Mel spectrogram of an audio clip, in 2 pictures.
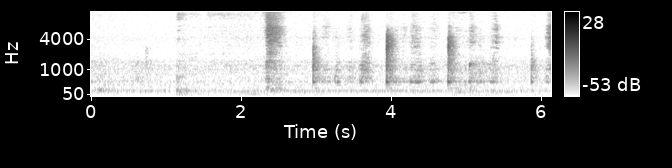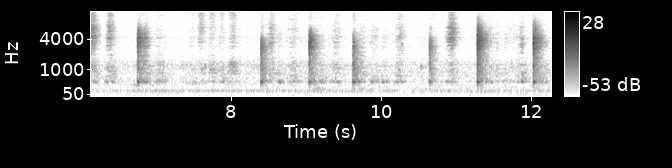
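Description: Chalk or marker writes questions on a board during a maths class. Irregular taps and short scratchy strokes come in quick bursts, faint and close, with no talking.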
